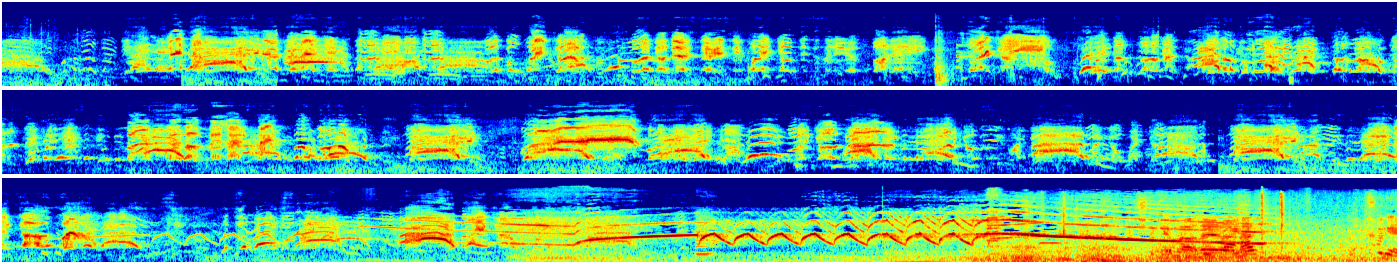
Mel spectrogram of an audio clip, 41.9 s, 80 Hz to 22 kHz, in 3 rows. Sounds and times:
Screaming: 0.0s - 7.9s, 8.8s - 40.8s.

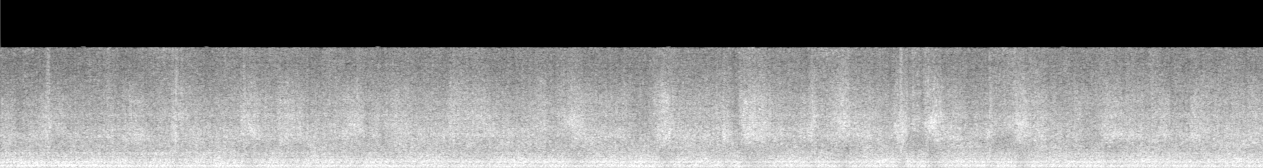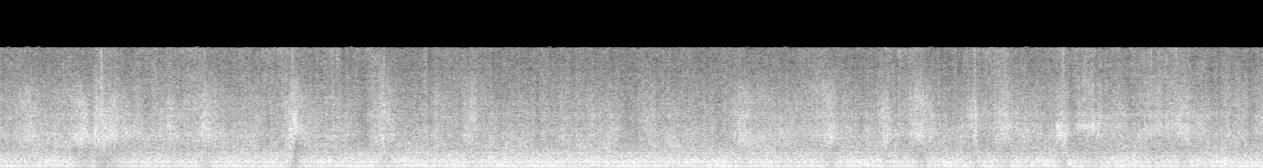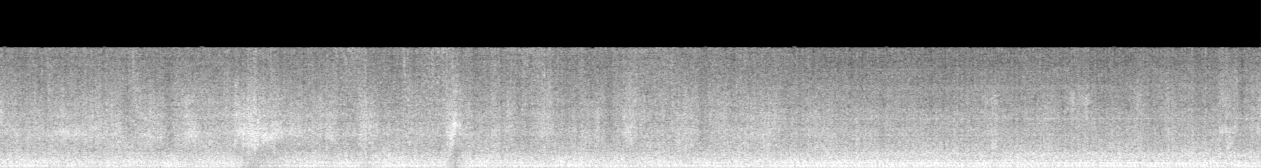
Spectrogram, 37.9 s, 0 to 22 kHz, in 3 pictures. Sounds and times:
Steam: 0.0s - 37.8s.

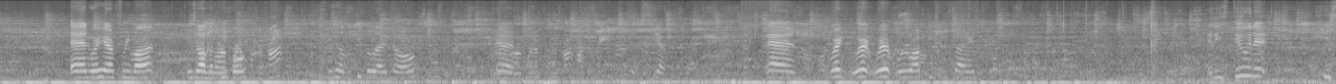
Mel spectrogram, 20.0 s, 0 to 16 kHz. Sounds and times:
Music: 0.0s - 20.0s.

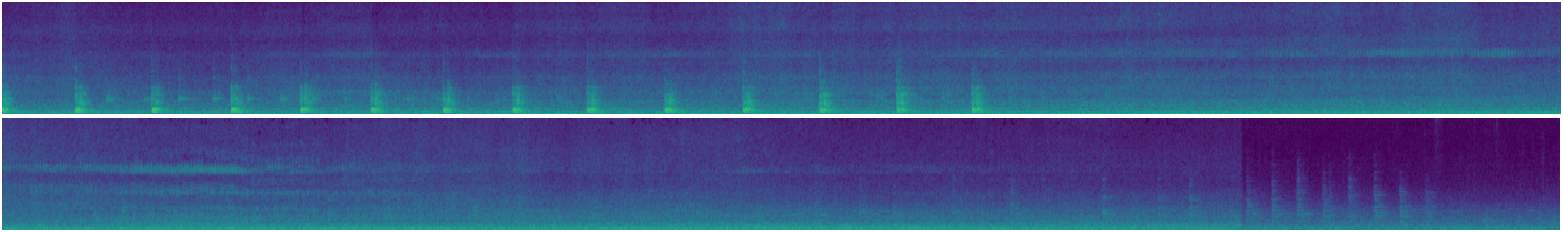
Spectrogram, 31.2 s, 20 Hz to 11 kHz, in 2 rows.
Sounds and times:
Ship: 0.0s - 31.1s
Wind: 0.0s - 31.1s.

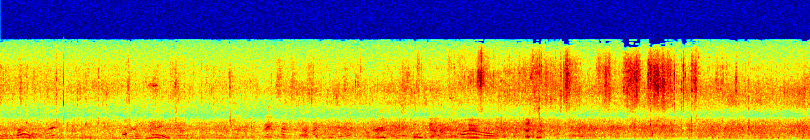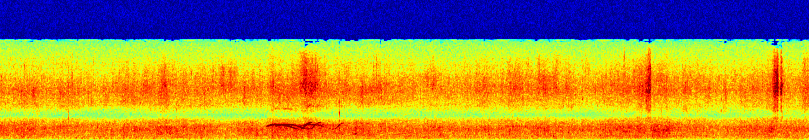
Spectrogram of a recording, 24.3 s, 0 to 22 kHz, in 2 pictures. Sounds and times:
Boat, Water vehicle: 0.0s - 24.2s.

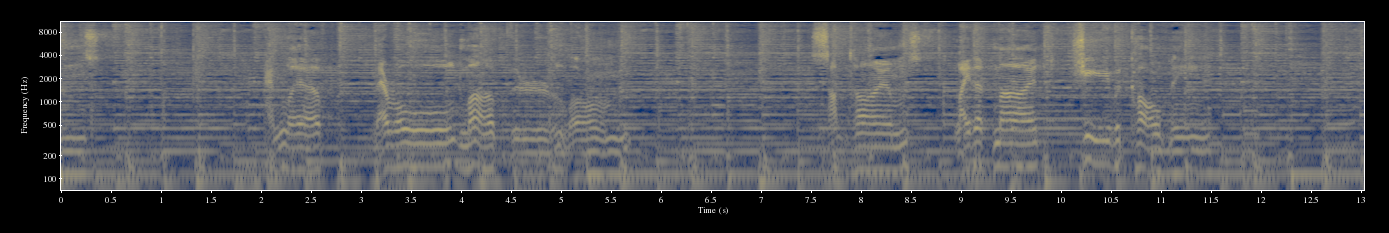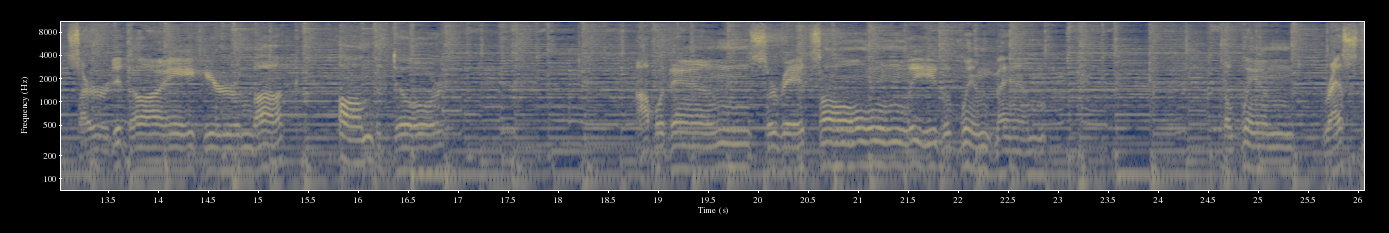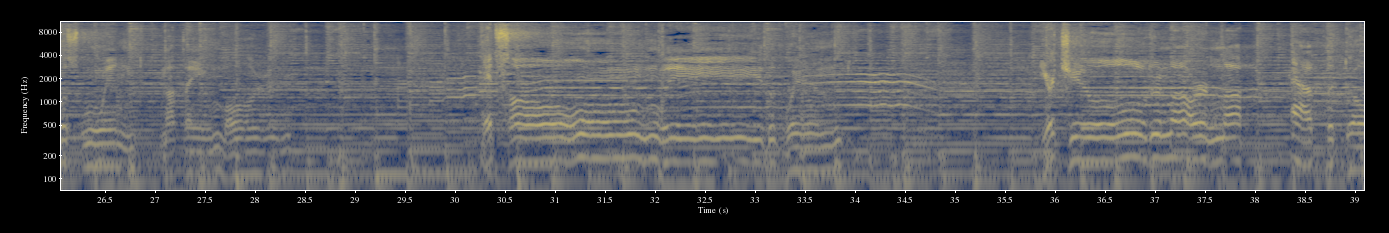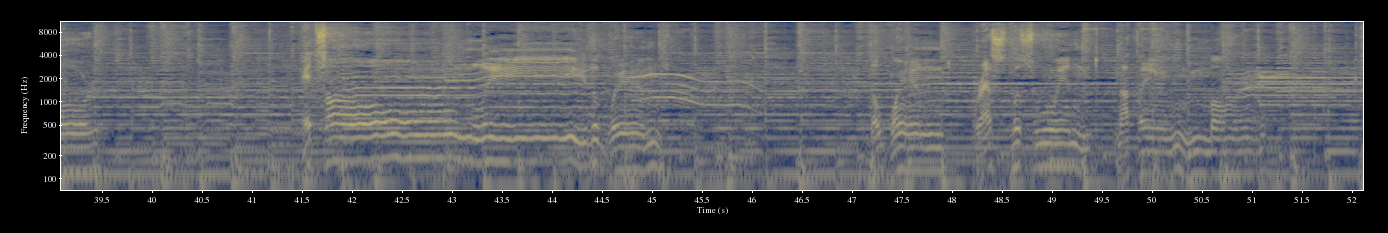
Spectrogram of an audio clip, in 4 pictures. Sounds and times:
Music: 0.0s - 52.1s.

